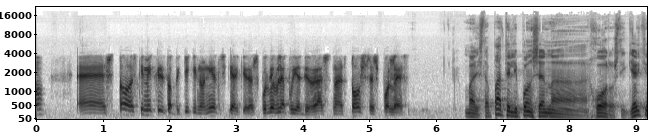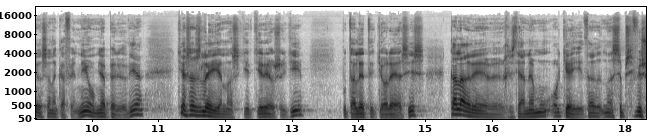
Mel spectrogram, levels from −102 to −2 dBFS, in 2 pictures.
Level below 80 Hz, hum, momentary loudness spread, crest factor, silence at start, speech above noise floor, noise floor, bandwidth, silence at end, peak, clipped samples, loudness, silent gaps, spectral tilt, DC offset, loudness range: -54 dBFS; none; 8 LU; 18 dB; 0 s; 37 dB; -55 dBFS; 18.5 kHz; 0 s; 0 dBFS; under 0.1%; -18 LUFS; none; -4 dB/octave; under 0.1%; 2 LU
